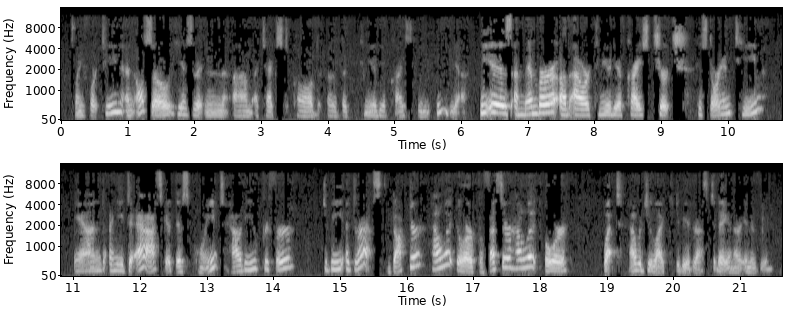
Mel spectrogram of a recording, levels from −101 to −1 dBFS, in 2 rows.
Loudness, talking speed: -23 LUFS, 170 wpm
